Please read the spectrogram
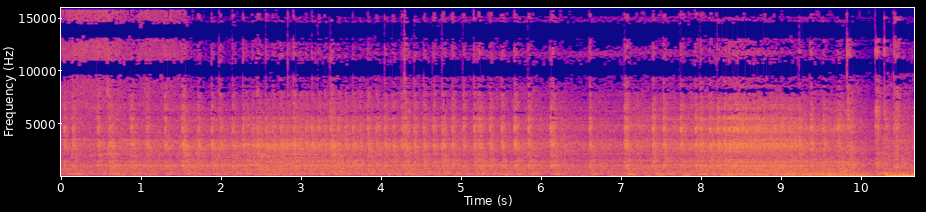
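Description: Electronic dance music played loud through a club sound system during a breakdown. The beat and bass drop out, leaving a held synth chord, and a low rumble builds toward the end.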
